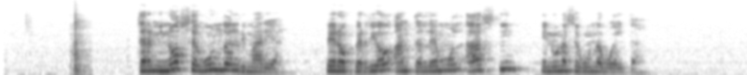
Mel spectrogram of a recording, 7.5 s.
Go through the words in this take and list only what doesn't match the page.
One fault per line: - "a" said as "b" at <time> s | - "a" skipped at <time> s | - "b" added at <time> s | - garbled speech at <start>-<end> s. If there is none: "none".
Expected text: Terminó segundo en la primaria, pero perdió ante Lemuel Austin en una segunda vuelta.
- "la" skipped at 2.4 s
